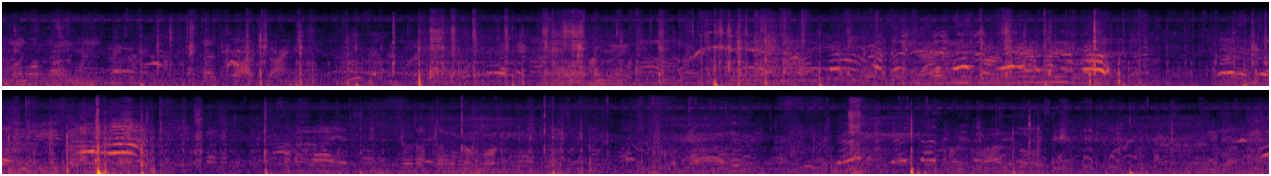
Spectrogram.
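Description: Futsal match on an asphalt court: sharp kicks of the ball, the loudest about ten seconds in, over running footsteps, with players and onlookers calling out in bursts.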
